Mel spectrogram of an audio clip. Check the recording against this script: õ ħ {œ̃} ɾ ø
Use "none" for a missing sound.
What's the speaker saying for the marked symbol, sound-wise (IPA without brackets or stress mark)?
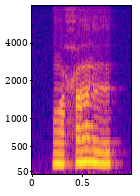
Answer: œ̃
